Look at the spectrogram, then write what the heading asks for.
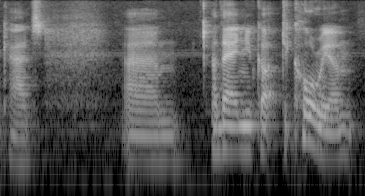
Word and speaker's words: Decurion: And then you've got Decurion, which I can never seem to pronounce very well. Decurion, I think it's Decurion.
